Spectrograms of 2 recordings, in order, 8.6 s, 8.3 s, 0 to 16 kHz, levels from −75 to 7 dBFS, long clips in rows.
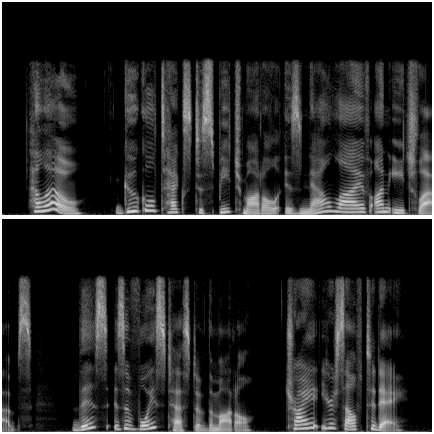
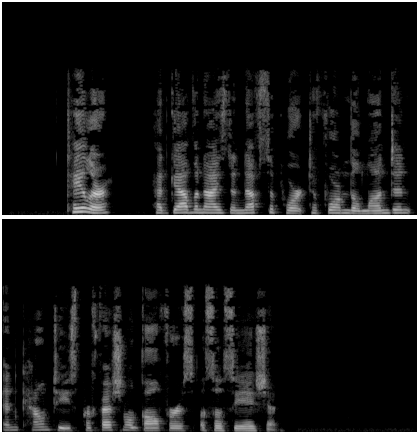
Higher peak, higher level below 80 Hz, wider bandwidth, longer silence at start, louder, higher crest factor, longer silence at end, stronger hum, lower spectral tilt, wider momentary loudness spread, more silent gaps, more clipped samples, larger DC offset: first, 0 dBFS vs -4 dBFS; first, -50 dBFS vs -78 dBFS; about the same, 12 kHz vs 11.5 kHz; second, 0.3 s vs 0.65 s; first, -17 LUFS vs -24 LUFS; about the same, 18 dB vs 22 dB; second, 0.3 s vs 1.4 s; neither; about the same, -3.5 dB/octave vs -3 dB/octave; second, 7 LU vs 12 LU; neither; neither; neither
